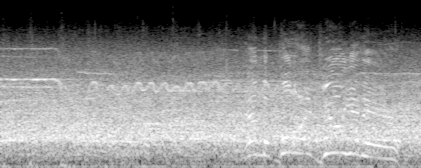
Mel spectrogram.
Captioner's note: crowd cheering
